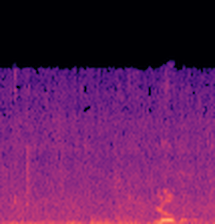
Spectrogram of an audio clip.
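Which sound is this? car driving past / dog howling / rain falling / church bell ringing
rain falling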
